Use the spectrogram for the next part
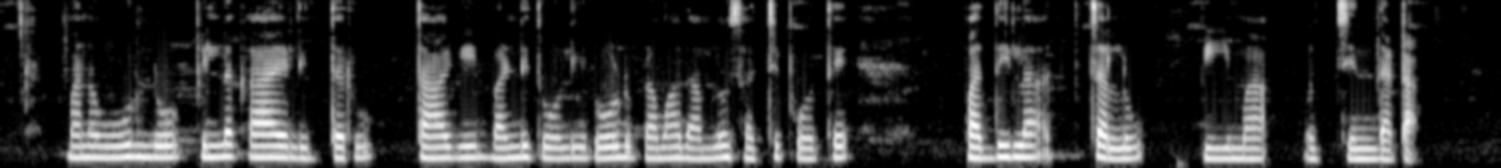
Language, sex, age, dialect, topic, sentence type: Telugu, female, 25-30, Telangana, banking, statement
